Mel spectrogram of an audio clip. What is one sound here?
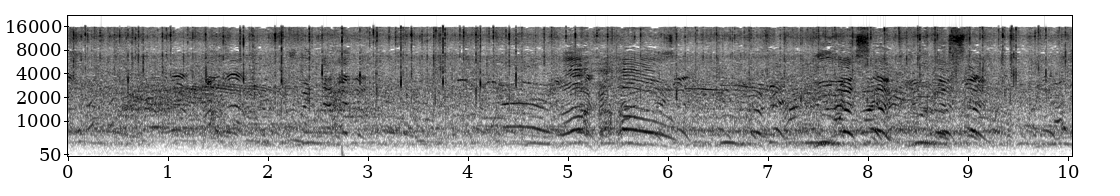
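Fans nearby clap their hands.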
